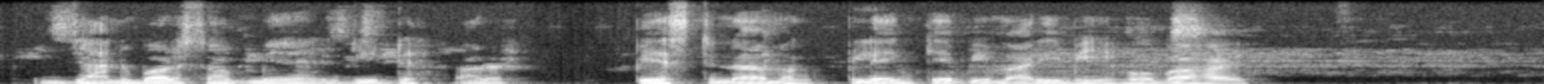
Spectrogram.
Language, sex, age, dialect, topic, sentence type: Magahi, male, 18-24, Western, agriculture, statement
